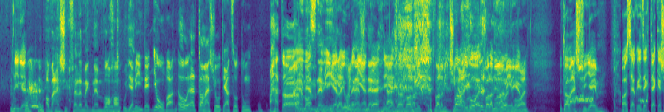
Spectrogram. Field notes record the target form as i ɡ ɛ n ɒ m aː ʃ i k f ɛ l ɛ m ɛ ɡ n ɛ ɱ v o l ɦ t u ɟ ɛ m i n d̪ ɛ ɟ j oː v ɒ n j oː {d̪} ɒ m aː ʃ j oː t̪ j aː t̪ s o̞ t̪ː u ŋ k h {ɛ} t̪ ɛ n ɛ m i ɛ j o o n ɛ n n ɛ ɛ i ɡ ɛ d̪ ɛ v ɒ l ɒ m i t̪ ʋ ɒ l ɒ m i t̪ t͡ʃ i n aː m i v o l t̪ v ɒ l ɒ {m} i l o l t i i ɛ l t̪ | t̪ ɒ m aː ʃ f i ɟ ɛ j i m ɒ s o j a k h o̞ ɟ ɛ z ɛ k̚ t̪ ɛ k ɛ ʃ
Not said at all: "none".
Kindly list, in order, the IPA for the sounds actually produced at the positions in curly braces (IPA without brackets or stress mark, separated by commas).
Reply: t̪, a, m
